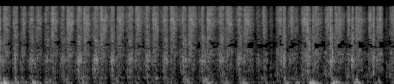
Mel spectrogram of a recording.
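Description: The bristles of a teal hairbrush, held in the hand, rapidly brush and scratch across a stack of small, translucent pastel plastic cases that are hollow and appear empty. The result is a dense, bright, hissy scratching that pulses quickly and steadily without pause, with little low-end weight.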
